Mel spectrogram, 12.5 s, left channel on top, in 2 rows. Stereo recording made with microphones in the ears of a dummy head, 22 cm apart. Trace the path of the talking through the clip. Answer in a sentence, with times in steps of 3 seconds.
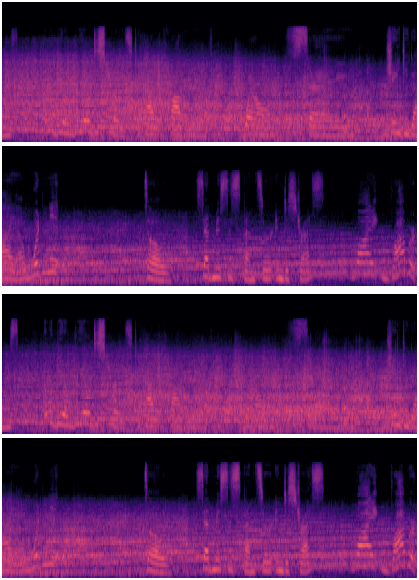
You can hear the talking in the centre from 0 s, on the left from 3 s, in the centre from 6 s and on the right from 9 s.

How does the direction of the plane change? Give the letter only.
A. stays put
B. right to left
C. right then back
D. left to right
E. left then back
D.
